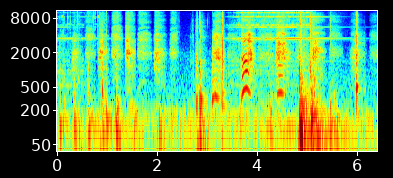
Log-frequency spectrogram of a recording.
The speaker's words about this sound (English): When I walked back into the apartment, frantic, the phone was ringing.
